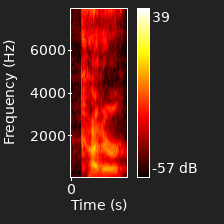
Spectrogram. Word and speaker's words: Qatar: it's being held yeah Qatar Qatar I mean everybody pronounces it differently yeah I've always heard him it's the correct pronunciation is cutter but however you pronounce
